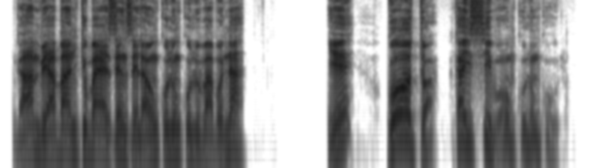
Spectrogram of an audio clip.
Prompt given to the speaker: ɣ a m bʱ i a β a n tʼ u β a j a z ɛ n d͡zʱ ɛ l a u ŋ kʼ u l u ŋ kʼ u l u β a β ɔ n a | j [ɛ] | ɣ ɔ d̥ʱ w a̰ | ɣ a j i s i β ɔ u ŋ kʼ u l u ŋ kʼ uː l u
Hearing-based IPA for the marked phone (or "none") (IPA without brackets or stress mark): ɛ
